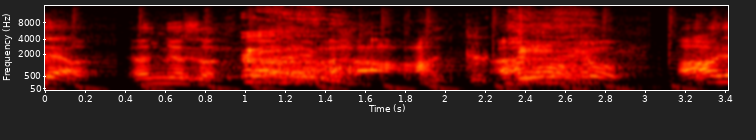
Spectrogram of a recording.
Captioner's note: groaning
